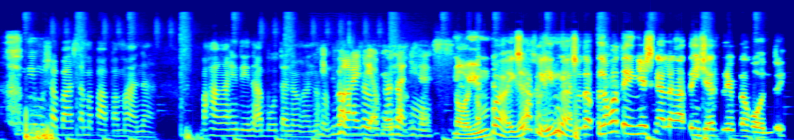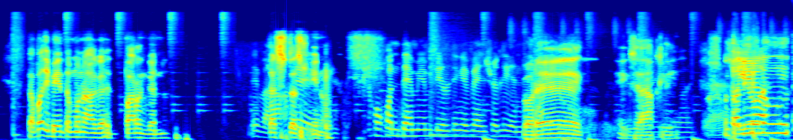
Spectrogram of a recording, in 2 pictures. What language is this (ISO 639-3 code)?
fil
